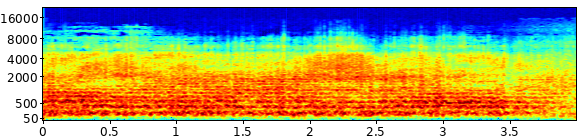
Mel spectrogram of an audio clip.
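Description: Fighter jet engine noise: a steady, dense noise with a layer of steady tones, easing slightly near the end.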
